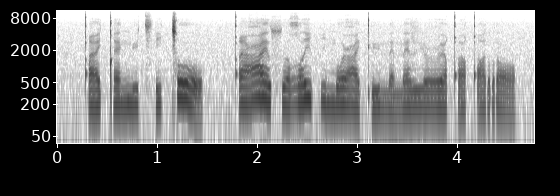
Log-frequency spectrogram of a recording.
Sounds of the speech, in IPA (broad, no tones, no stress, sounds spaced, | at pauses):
qʼ e ǃ ɛ ŋ y t͡sʼ i ǀ o | qʼ i ʕ ɛ sʷ e ʁʷ i p i m o ʕ e kʼ y m ɛ m ɛ v y ʕ y qʼ u qʼ ɔ r ɔ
